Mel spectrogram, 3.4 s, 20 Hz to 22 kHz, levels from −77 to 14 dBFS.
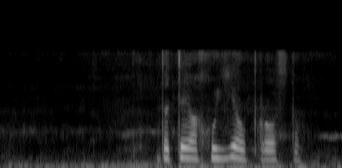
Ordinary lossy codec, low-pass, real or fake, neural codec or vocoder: MP3, 48 kbps; 7.2 kHz; fake; codec, 24 kHz, 1.2 kbps, DualCodec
